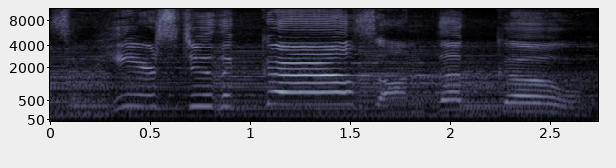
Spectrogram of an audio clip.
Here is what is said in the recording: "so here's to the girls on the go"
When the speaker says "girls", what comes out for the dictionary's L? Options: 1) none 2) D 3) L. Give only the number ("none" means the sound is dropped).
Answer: 3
